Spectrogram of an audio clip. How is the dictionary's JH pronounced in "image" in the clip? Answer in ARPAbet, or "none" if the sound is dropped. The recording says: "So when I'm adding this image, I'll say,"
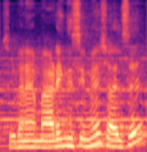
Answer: CH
